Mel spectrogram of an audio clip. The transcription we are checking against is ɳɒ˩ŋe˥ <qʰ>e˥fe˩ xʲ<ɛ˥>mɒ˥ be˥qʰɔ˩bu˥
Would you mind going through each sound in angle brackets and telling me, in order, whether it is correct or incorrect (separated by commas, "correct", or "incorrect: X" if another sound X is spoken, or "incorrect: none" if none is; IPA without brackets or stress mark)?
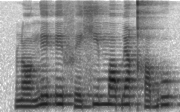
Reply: incorrect: ʔ, incorrect: e˥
